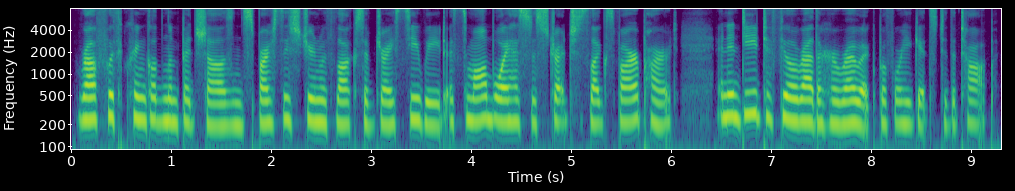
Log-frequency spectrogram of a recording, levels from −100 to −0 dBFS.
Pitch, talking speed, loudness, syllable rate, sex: 220 Hz, 225 wpm, -19 LUFS, 5.3 syllables/s, female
